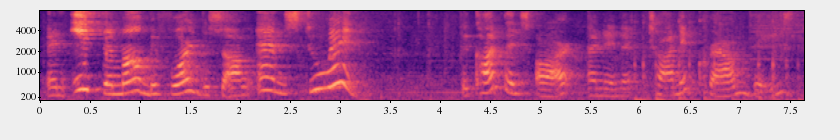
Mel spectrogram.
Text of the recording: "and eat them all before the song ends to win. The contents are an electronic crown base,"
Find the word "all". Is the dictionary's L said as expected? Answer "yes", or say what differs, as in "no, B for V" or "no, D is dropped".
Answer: no, N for L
